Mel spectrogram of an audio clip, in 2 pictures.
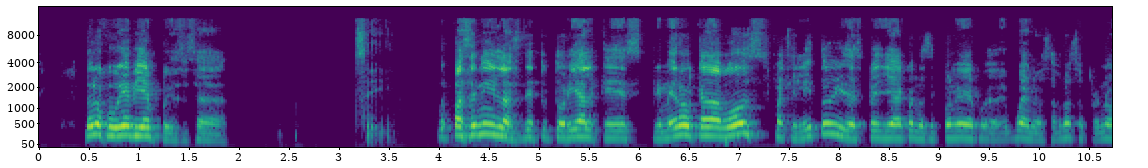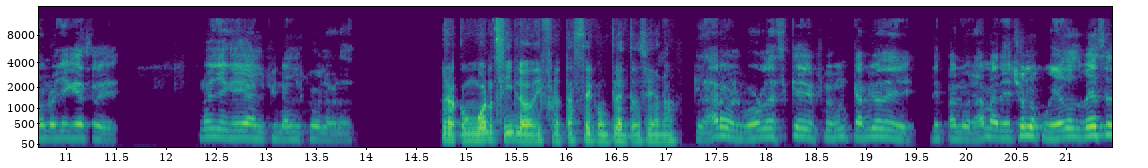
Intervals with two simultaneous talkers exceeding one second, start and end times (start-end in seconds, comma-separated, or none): none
